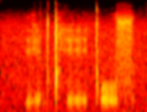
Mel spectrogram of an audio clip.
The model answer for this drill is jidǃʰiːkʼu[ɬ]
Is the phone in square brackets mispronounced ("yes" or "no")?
yes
